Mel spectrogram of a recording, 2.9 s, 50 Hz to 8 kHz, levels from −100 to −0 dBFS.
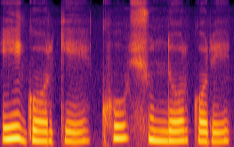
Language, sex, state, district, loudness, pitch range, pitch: Bengali, female, Tripura, West Tripura, -16 LUFS, 190-225 Hz, 195 Hz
